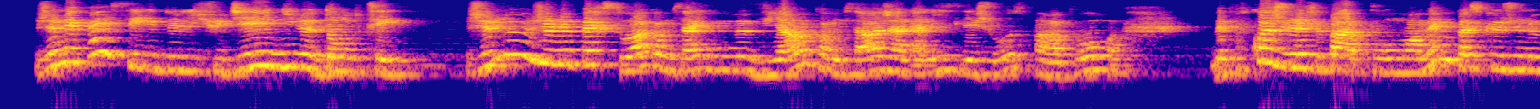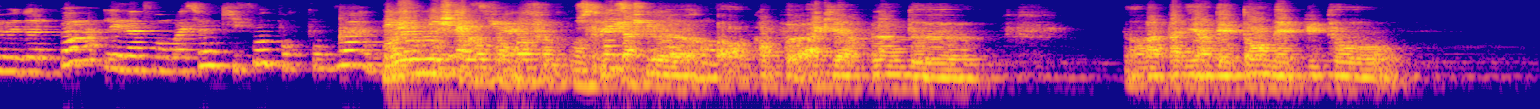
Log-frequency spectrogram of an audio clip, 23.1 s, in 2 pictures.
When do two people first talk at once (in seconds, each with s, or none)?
14.4 s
